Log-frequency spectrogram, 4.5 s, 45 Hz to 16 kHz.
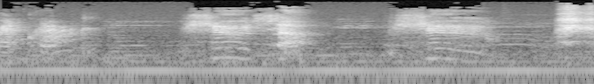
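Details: A 26-year-old African grey parrot and a 16-year-old Quaker parrot left alone at home talk and mimic, with speech, beeps and noises; four raspy, speech-like bursts about a second apart, ending in a sharp high squeak, over a low electrical hum.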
